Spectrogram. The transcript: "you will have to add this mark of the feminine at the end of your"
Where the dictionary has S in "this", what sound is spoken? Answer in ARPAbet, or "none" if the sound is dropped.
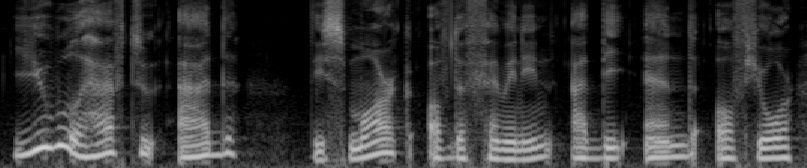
S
